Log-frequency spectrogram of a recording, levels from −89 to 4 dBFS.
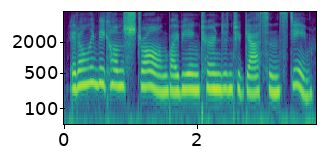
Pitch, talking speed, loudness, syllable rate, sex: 250 Hz, 175 wpm, -14 LUFS, 4.5 syllables/s, female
